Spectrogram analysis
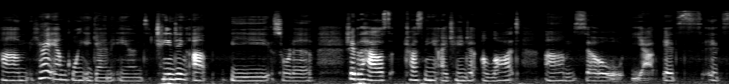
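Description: Stuffed up with a cold, a teenage girl who makes YouTube videos chats giggly and rambling in a casual voice-over on her home mic. Her voice is fairly low, a bit bright, and slow-paced, with slight background noise.

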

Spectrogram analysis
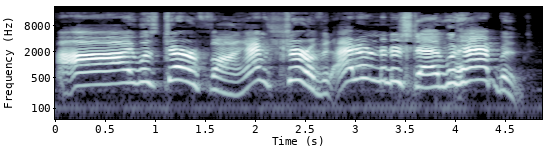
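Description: A frustrated cartoon fox who wants to be a cruel beast but keeps whining instead. The voice is high and bright and swings widely in pitch. The delivery is slow and indignant. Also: female voice, big pitch swings, full character voice. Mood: flustered. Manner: whiny and indignant. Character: hungry fox trying to act terrifying.

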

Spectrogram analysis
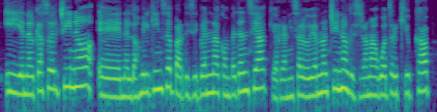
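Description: A woman's voice: a little high, brisk, a little mellow, no room sound. Young Argentine woman, dry close mic. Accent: Argentine Spanish. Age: young adult. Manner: thoughtful, hesitant with fillers. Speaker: singer and model guest. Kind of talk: casual interview answers. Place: small bedroom indoors. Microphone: headphones with studio condenser mic.

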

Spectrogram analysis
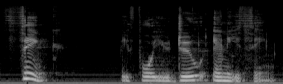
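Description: A woman's voice: fairly low pitch, slow, vocal fry, dark tone, breathy edge. An older woman reading scripture as a lay reader at a church lectern. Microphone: gooseneck lectern microphone.

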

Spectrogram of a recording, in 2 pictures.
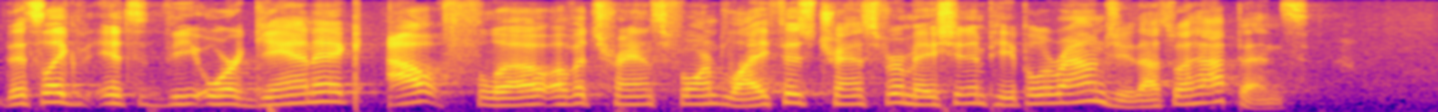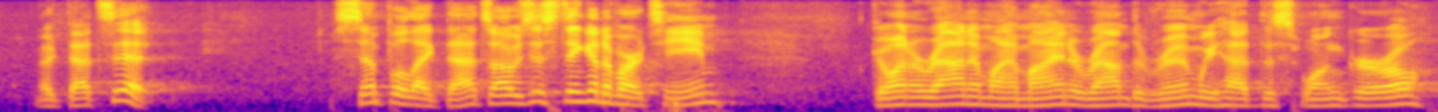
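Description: Here a middle-aged man speaks at normal speed with a fairly high, slightly bright, clear and resonant voice. He's giving a conversational, sermon-like talk to a seated conference crowd in a large hall, repeating words and dramatizing dialogue, recorded by a far camera at the back.

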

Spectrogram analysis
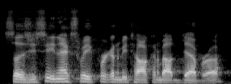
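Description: In a church study room, a Texas pastor rattles off explanations rapid-fire in a lowish voice during an informal Bible study. His talk is conversational, with frequent fillers and restarts.

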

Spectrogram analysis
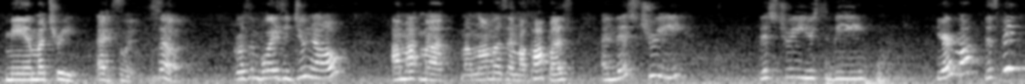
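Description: Outdoors, a young woman leads kids through backyard water games, jokey and bubbly and laughing often. Her voice sits on the high side, expressive and fairly bright at a moderate pace, with a little hiss or hum in the recording.

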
